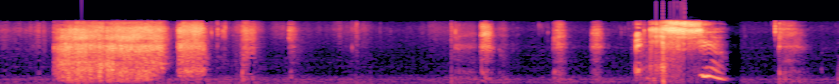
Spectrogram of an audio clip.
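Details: Woman sneezing while reading aloud; her talking at first limited the sneezes, which then grew intense and violent: a series of forceful sneezes with hitching breaths and build-ups between them; a sneezing fit.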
